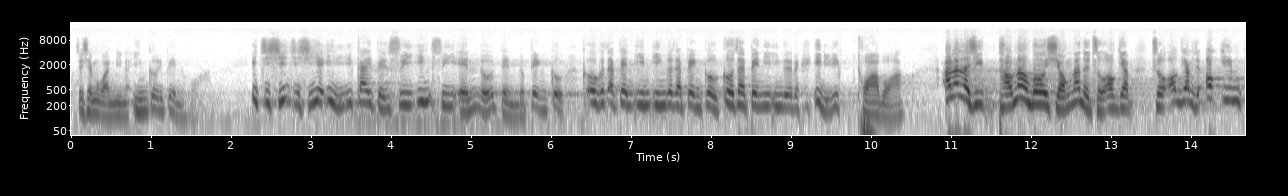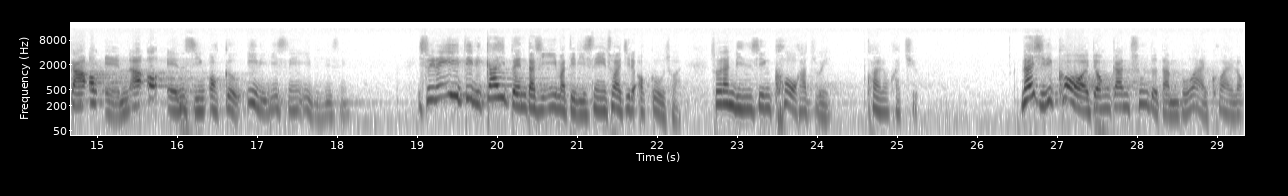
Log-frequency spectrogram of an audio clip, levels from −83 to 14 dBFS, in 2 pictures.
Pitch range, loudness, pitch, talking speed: 135-220 Hz, -24 LUFS, 180 Hz, 285 characters per minute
